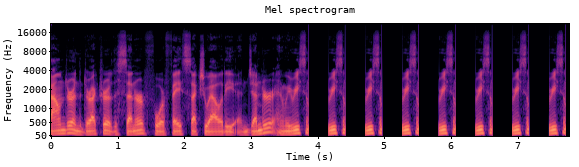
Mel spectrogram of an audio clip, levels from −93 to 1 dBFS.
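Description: From 3.86 s to the end, a stutter with silent gaps: a 244 ms burst repeats seven times every 551 ms, separated by 307 ms of digital silence, likely from a stalled stream.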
